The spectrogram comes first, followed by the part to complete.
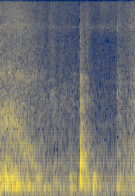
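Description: Handling sounds of a chipboard mini album with metal binder rings being lifted out of a cardboard box and set down on a table: a soft rustle, then a short sharp knock about a second in as it touches down.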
